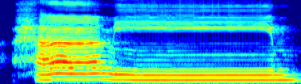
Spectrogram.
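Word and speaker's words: حم: surah pada lafal him maka tidak boleh membacanya ha mim akan tetapi kita Bacanya apa ha mim tanpa adanya Hamzah mudah-mudahan bisa dapat dipahami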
